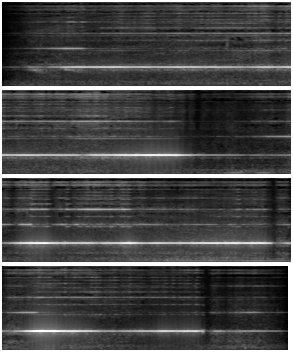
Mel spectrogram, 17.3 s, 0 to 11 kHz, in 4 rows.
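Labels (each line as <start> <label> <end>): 0.1 An A/B setup alternates between two sharp, edgy mixes, highlighting their piercing tonal differences. 17.3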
